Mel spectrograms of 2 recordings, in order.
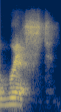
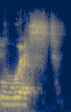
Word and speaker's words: wrist: This one is called a wrist. Repeat, wrist. Wrist. So this W at the beginning, you do not hear is silent, right? It's just the R-I-S-T, wrist.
